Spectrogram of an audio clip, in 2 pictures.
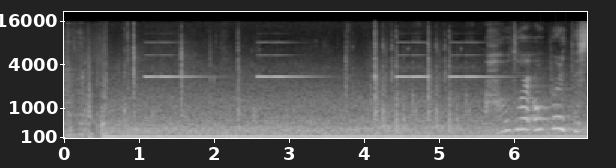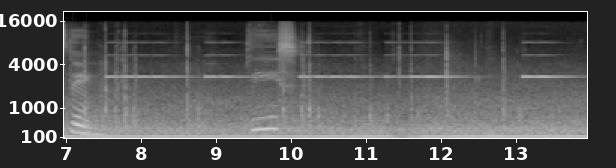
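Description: An electronic device beeps in short, repeated tones.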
